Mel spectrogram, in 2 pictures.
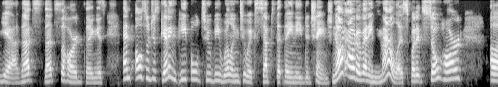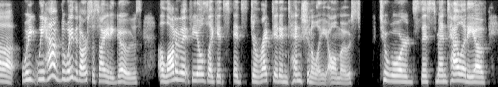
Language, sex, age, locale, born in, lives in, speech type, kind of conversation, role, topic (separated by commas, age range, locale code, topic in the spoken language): English, female, 35-39, en-US, United States, United States, conversation, podcast, host, What are some realistic ways individuals can help protect the environment and inspire others to do the same?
